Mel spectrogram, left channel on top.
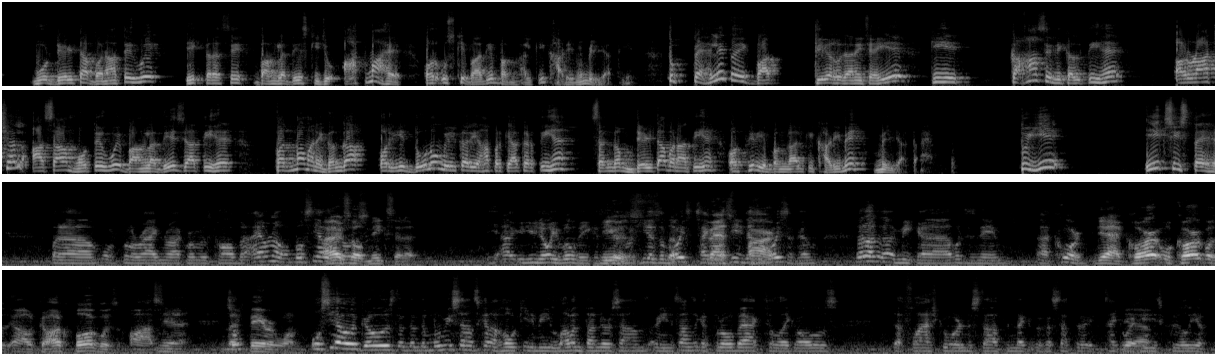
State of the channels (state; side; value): different; both; correlation 0.00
